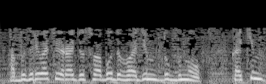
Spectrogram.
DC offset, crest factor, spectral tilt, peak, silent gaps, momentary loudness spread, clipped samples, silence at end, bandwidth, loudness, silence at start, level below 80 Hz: under 0.1%; 12 dB; -5 dB/octave; 0 dBFS; none; 5 LU; under 0.1%; 0 s; 5.8 kHz; -12 LUFS; 0 s; -32 dBFS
